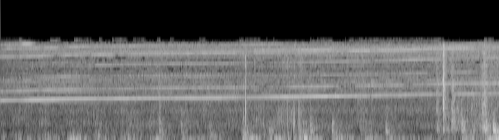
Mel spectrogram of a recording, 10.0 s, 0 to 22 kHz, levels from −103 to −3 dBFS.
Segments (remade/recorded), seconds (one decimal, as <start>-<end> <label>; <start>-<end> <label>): 0.0-10.0 recorded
